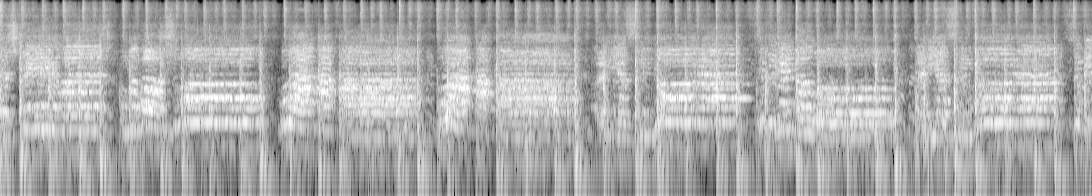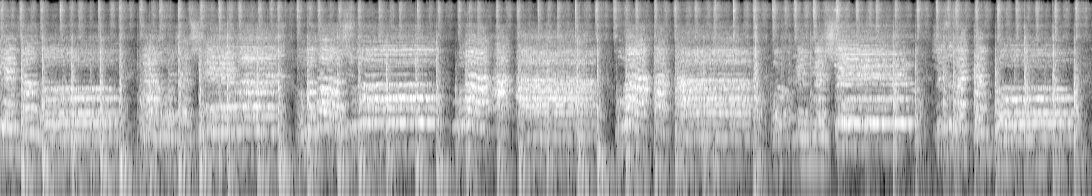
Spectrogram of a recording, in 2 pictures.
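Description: Mixed choir of adults and children singing a song in short phrases of about two seconds, with brief breaks between them.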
